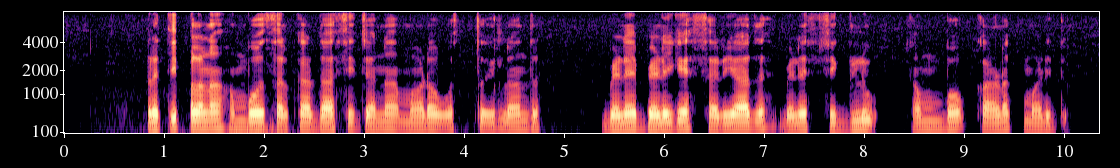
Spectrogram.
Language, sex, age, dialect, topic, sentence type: Kannada, male, 25-30, Central, banking, statement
